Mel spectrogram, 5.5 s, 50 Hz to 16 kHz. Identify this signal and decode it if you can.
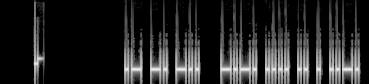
Morse code, heard as a keyed tone, about 25 wpm, 700 Hz. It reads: AND CHIEF
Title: Sets of 5 Words Encore2 25wpm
